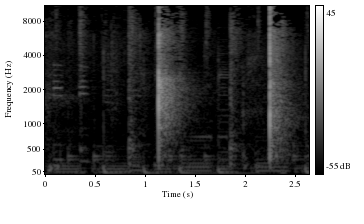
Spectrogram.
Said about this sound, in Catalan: El senyor del públic està aplaudint. Molt bé, gràcies.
